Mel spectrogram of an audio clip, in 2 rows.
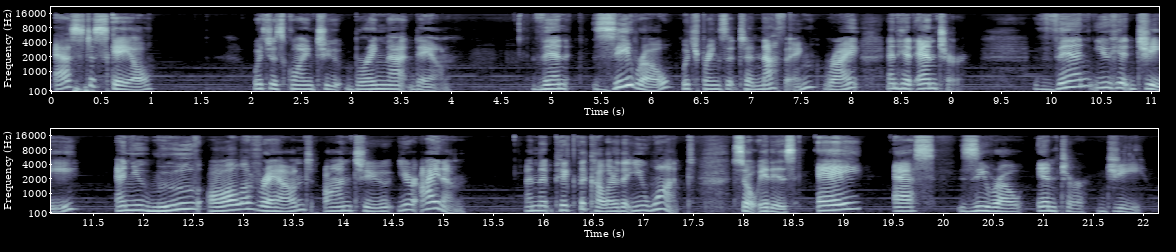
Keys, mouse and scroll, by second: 3.4 a, 5.3 s, 11.4 g, 19.4-19.7 scroll down 3, 19.6 middle click.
